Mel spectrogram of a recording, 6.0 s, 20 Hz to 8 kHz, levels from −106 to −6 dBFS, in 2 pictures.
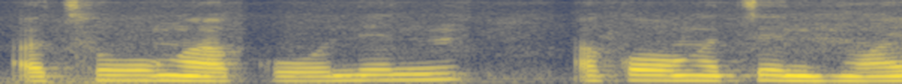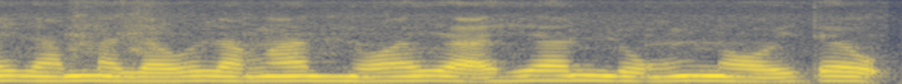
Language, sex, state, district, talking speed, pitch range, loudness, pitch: Mizo, female, Mizoram, Aizawl, 180 wpm, 155-170 Hz, -16 LUFS, 160 Hz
